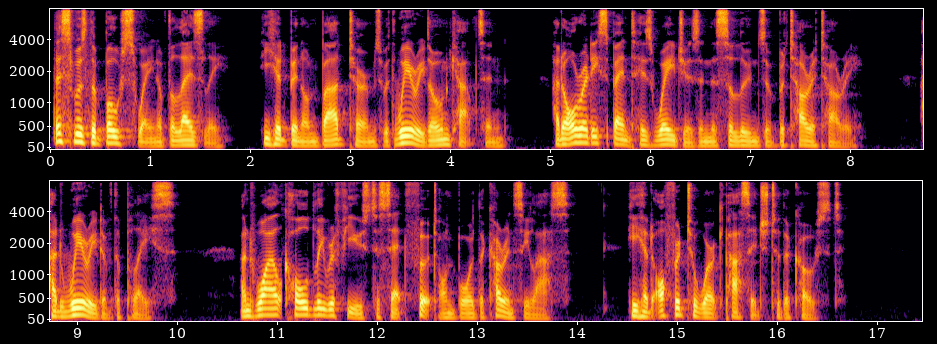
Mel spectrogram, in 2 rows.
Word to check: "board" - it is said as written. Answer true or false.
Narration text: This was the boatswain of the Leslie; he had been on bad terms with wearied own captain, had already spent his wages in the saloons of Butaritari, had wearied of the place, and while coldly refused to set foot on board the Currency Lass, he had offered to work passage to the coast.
true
